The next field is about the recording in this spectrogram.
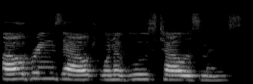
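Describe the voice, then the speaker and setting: A woman's voice: a little high, fairly even intonation, a little slow, noisy background. A woman reading stage directions as scripted narration for a play.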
